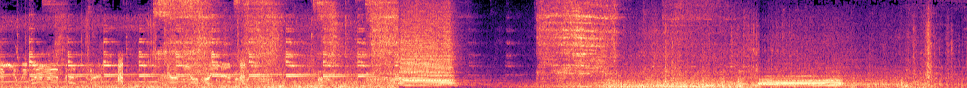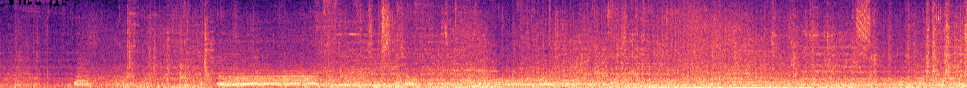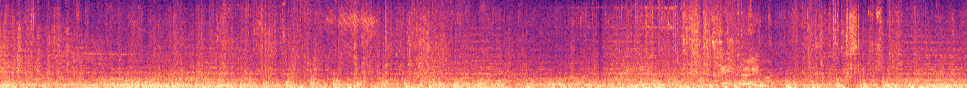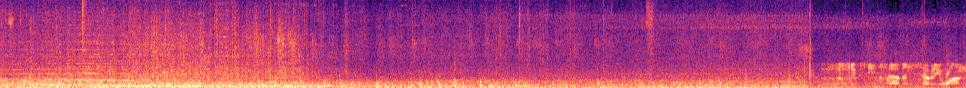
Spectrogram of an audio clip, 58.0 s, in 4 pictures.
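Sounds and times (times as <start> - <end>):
diesel locomotive passing: 0.0 - 58.0
air horn blasts: 6.0 - 7.3, 11.4 - 12.7, 15.6 - 15.9, 17.8 - 19.4
wheels clacking over rail joints: 16.2 - 17.9, 19.7 - 55.8.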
